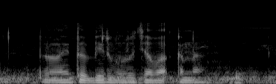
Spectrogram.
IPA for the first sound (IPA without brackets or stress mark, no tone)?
t̪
